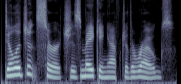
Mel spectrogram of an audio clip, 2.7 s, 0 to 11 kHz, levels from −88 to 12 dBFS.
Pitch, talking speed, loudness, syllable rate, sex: 200 Hz, 155 wpm, -18 LUFS, 4.8 syllables/s, female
